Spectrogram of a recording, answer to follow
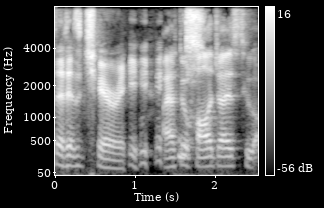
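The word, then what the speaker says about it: Gerry: pronounce it is Jerry.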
